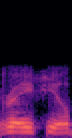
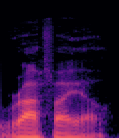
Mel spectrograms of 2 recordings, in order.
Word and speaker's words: Raphael: Just remember that Raphael is an anglicized pronunciation of the Hebrew Raphael. So if you were to look at that word in Latin or Hebrew or Greek, it would not be pronounced Raphael. That's an English way of pronouncing it. And there's nothing wrong with it. But it's not the original pronunciation of the name.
